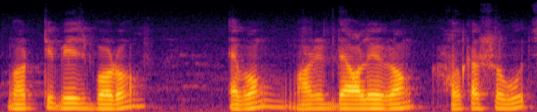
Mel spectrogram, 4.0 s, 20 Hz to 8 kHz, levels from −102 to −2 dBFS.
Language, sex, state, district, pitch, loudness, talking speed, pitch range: Bengali, male, West Bengal, Cooch Behar, 125 Hz, -18 LUFS, 135 wpm, 120-140 Hz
